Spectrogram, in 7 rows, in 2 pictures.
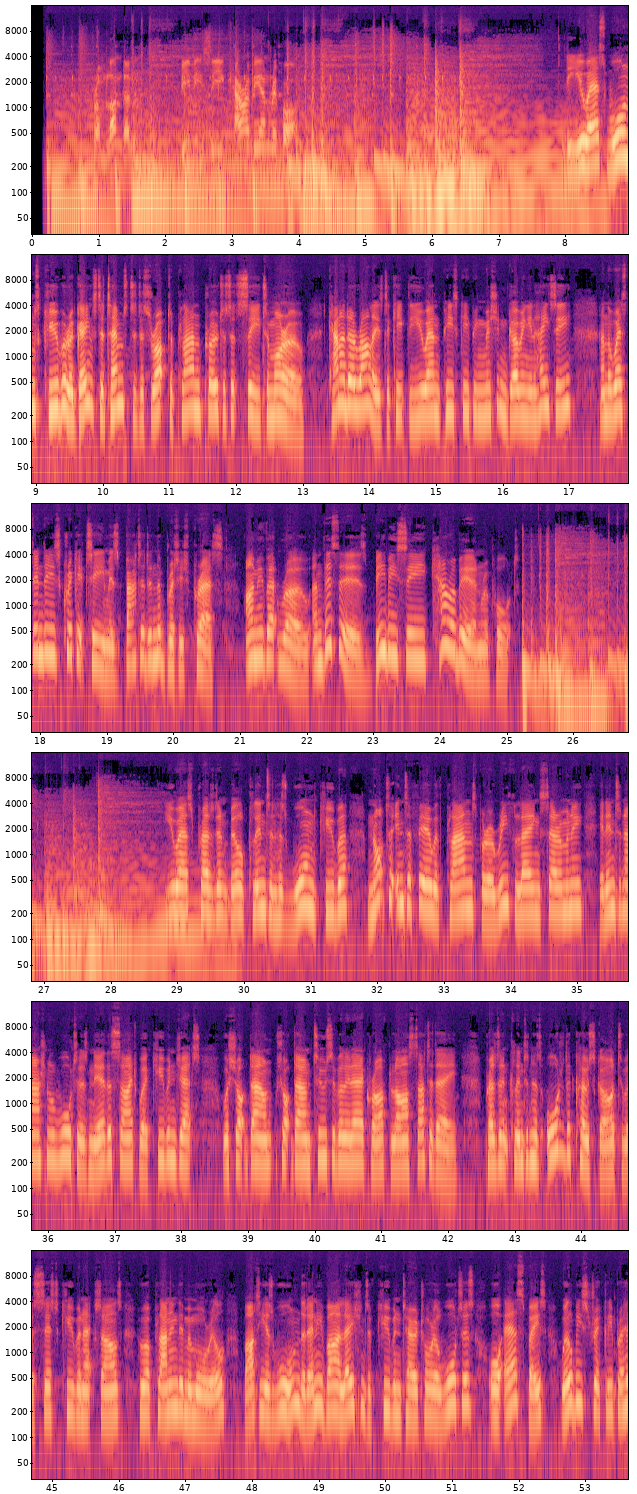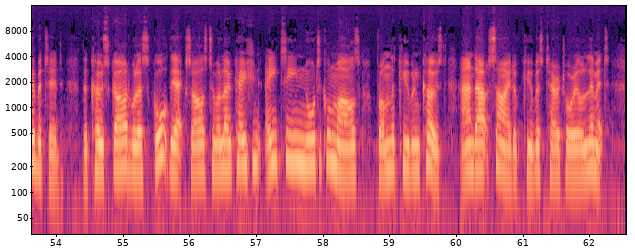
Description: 1. Headlines (00:00-00:28)
7. The West Indies cricket team is battered in the British press after being humiliated by Kenya. Former West Indies Cricketer Conrad Hunte and Kenya Captain Maurice Odumbe are interviewed (09:40-15:21)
